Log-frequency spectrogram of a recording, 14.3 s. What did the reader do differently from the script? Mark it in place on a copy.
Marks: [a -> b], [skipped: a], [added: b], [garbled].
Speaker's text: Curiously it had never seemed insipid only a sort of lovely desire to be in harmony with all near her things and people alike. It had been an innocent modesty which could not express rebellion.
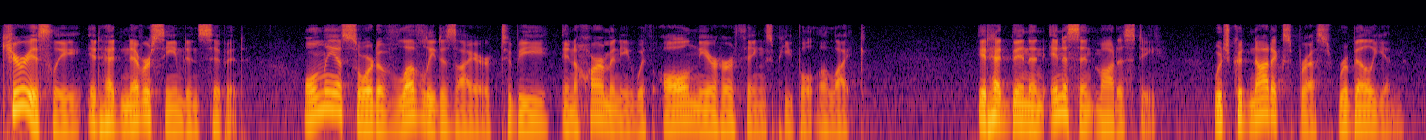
Curiously it had never seemed insipid only a sort of lovely desire to be in harmony with all near her things [skipped: and] people alike. It had been an innocent modesty which could not express rebellion.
